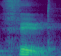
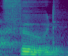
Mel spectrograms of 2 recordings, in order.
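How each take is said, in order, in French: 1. La voyelle est avancée, plus proche du u français. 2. La voyelle est un « oo » pur et postérieur. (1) "je dis food" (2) "je ne dis pas food"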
